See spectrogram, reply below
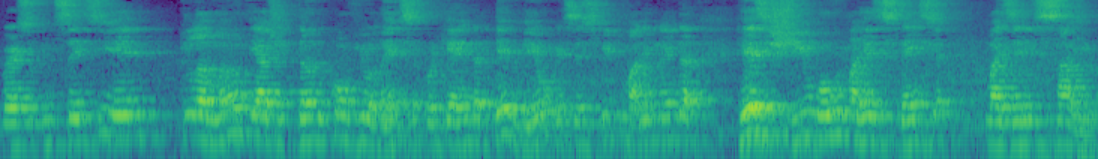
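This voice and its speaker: A man's voice: measured pace, a little hiss or hum. A man preaching at a church service, reading scripture aloud and explaining it, acting out the quoted speech. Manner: animated, acts out quoted speech with sudden pitch jumps. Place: church hall. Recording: very echoey church hall, voice far from the mic.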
